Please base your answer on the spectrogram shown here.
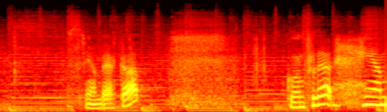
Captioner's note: inhales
